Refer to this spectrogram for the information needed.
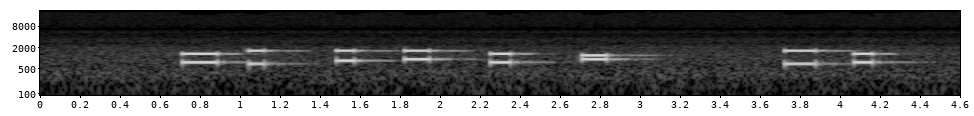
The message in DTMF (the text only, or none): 5ACD5* A5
